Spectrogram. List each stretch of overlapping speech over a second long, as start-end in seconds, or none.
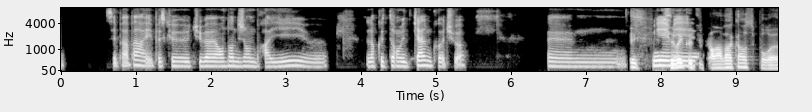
none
